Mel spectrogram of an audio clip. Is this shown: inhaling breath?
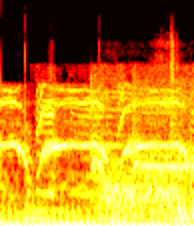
no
